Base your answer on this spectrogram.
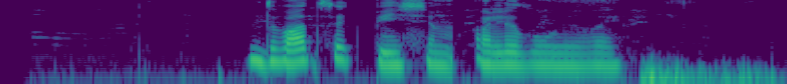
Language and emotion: Russian, neutral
